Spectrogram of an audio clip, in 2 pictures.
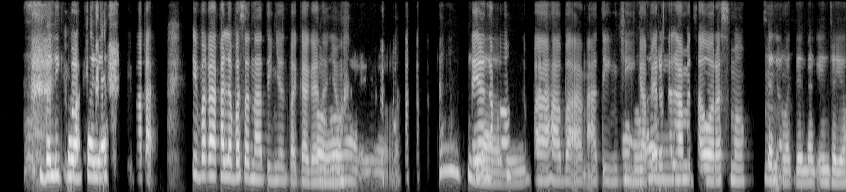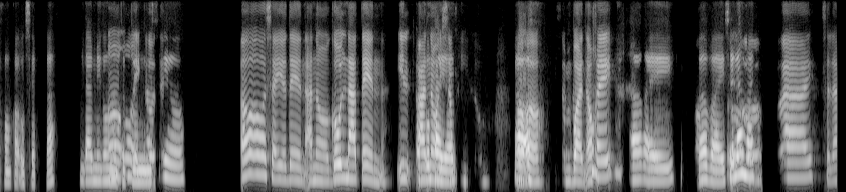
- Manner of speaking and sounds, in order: distorted speech; laugh; laugh; chuckle
- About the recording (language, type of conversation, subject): Filipino, unstructured, Ano ang mga benepisyo ng regular na ehersisyo para sa iyo?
